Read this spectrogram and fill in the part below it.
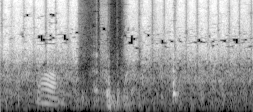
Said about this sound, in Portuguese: É uma lixadinha de leve mesmo.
